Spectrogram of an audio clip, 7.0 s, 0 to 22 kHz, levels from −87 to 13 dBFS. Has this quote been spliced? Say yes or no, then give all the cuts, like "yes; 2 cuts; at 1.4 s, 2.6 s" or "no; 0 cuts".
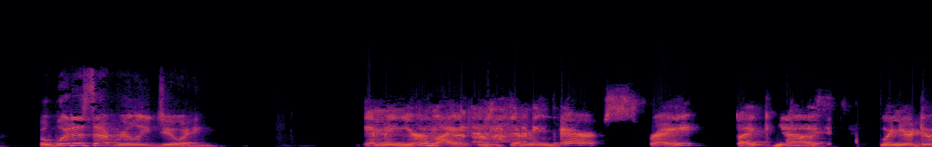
no; 0 cuts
